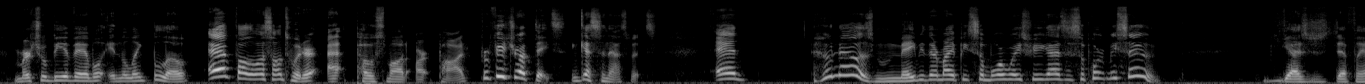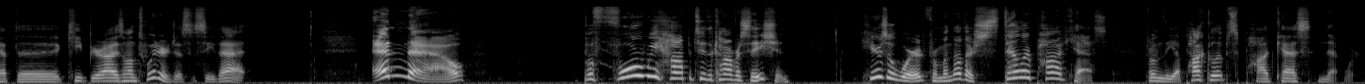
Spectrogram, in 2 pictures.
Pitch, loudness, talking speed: 160 Hz, -27 LUFS, 160 wpm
